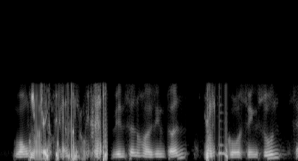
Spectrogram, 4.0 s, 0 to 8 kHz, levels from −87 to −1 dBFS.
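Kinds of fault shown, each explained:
Codec 2 vocoder, throughout: The speech is reduced to pitch, voicing, energy and a spectral envelope, then rebuilt from sine waves, so the original waveform is gone. The result is heavily robotic and buzzy within about 200 Hz to 3.6 kHz, which fits a 2.4 kbit/s mode.
Bit errors on digital voice radio, 0.36 to 1.42 s and 2.48 to 3.02 s: Flipped bits corrupt whole frames of vocoder parameters, so the synthetic speech lurches in pitch, level and tone colour, breaking into warbles and gibberish. The first burst is worse, with roughly a fifth of bits wrong.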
